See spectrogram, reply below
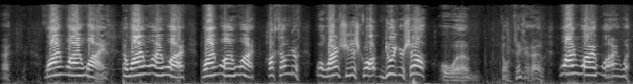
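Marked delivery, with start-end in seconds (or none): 0.6-3.8 high, loud mock whine; whining imitation. Preacher imitating a whiner to the church, high mock whine. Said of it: "That's like a whiner". 8.4-9.5 high mock whine; whining imitation. Preacher imitating a whiner to the church, high mock whine. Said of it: "Some people want to be whiners".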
